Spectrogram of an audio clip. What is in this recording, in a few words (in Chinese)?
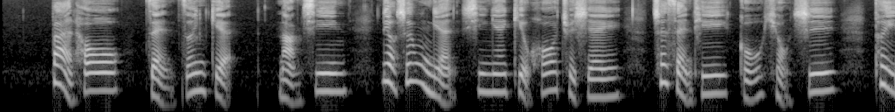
客語; 高雄市; 高雄市市長議員有聲選舉公報; 第七選區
